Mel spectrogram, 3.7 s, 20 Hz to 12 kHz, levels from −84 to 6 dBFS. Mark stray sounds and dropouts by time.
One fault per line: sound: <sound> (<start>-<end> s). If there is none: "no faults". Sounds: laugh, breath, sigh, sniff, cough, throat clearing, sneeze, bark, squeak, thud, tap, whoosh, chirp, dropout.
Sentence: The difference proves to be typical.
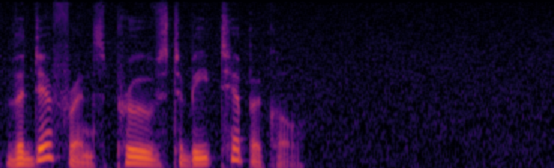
no faults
